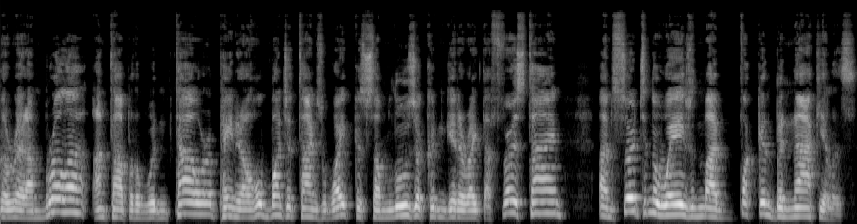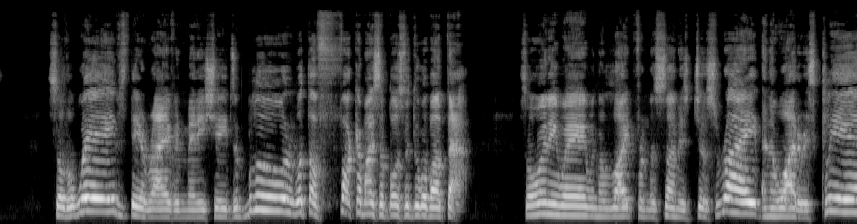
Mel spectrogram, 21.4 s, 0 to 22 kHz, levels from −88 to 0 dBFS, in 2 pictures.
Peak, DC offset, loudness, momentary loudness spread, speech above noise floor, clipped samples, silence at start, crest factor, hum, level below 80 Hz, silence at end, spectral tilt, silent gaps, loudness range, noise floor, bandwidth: -4 dBFS; under 0.1%; -22 LUFS; 10 LU; 55 dB; under 0.1%; 0 s; 18 dB; none; -82 dBFS; 0 s; -4 dB/octave; none; 3 LU; -77 dBFS; 18 kHz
